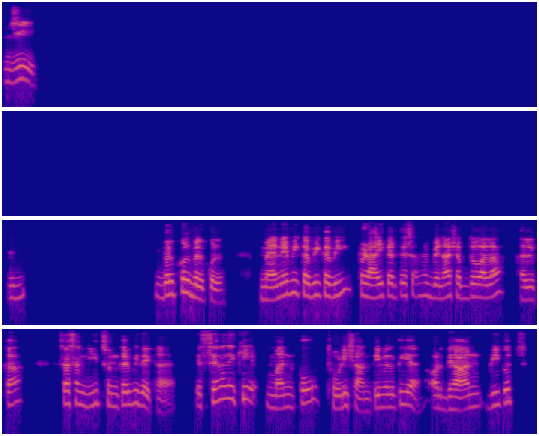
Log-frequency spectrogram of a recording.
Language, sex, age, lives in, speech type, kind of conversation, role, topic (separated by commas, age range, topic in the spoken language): Hindi, male, 20-24, India, read, expert-assistant, asker, संगीत सुनने से मन पर क्या प्रभाव पड़ता है?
